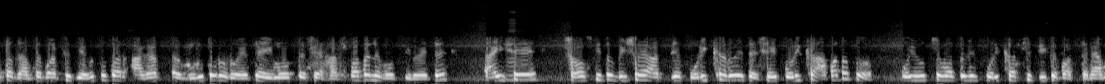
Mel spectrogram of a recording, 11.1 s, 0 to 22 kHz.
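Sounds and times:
man talking over phone line: 0:00.0 - 0:11.0.

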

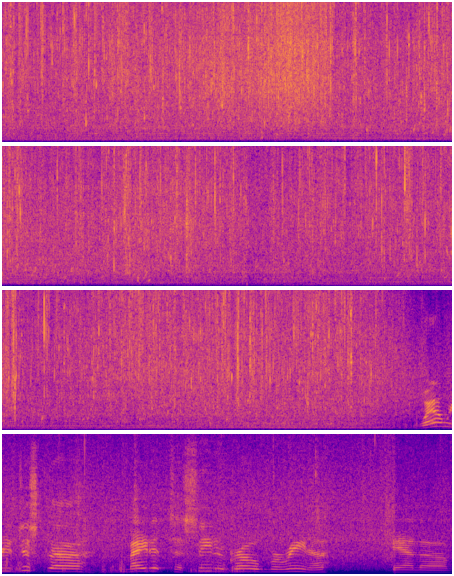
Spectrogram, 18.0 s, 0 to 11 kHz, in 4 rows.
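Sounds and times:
outboard motor running: 0:00.0 - 0:13.2
water rushing: 0:00.0 - 0:18.0
wind: 0:00.0 - 0:18.0.

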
